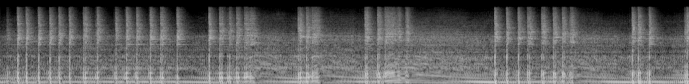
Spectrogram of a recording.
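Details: First startup of a BRC 500 engine kit in a 2015 Husqvarna TE 250 with SmartCarb 40mm billet carb, TPS and PowerCDI ignition; it is kickstarted with the decompression release. The big single barks into life and revs cleanly up and down with crisp, regular firing and no knocks or rattles; healthy.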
